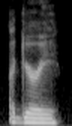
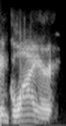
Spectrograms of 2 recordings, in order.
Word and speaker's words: Aguirre: Jalen Brunson is no Mark Aguirre. I don't know if I'm pronouncing that right. – No, it's Mark Aguirre.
